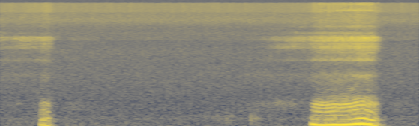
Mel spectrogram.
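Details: Real recording without post-processing: a short snort, silence, then one long, loud, vibrating snore on a breath in; snoring.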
